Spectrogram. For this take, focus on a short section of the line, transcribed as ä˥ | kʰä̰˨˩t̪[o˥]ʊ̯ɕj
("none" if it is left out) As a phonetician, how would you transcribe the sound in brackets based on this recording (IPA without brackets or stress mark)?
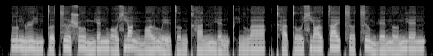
o˧˥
